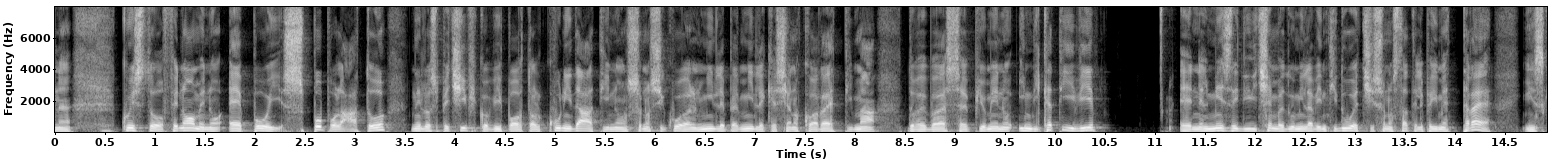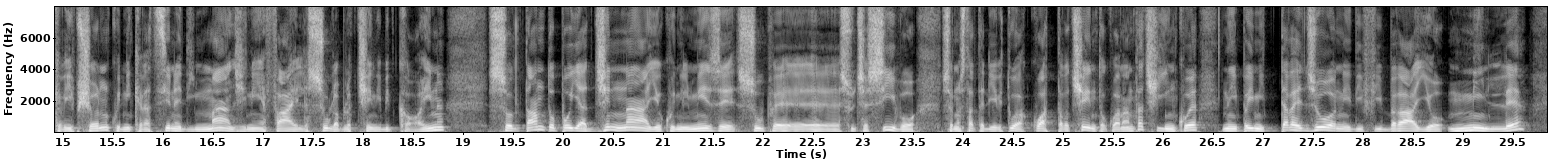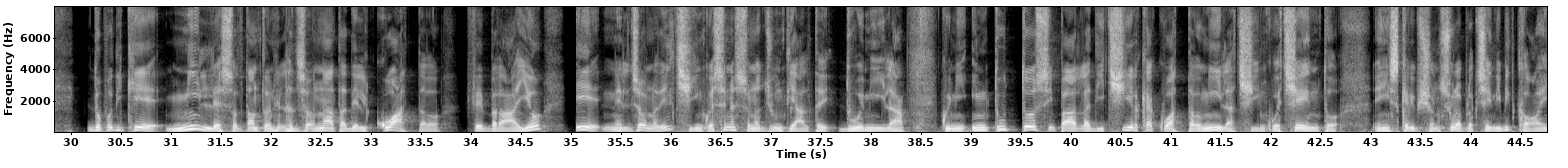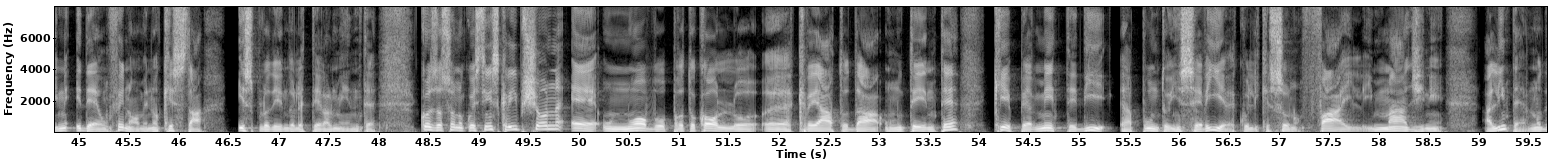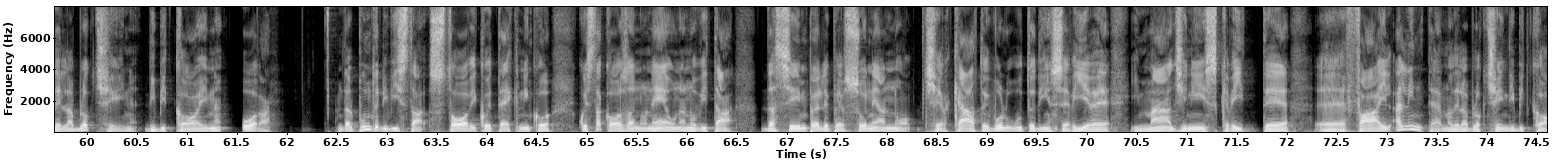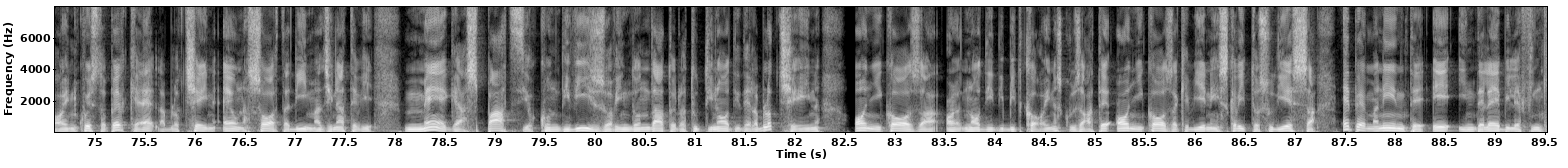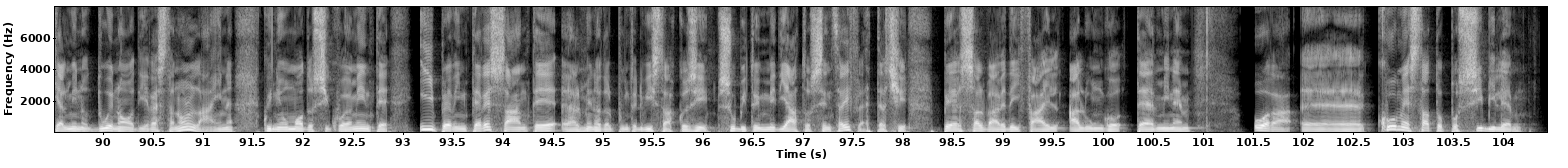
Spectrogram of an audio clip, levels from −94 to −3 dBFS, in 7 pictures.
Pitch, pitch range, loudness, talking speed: 110 Hz, 95-125 Hz, -15 LUFS, 140 wpm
